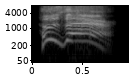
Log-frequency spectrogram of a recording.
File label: suspicious; XBOX; rebel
